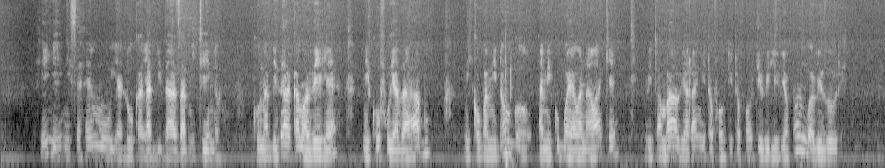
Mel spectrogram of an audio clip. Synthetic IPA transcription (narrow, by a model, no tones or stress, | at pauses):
hiinisɛhɛmujaɗukalaɓiðaːzamitindɔ | kunaɓiðaːkamavilɛ | mikufujaðahaɓu | mikɔɓamiɗɔɠɔnamikuɓwajawanawakɛ | vitambaɔvjaɾaŋɡitɔfautitɔfautivilivjɔpaŋɡwavizuɾi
